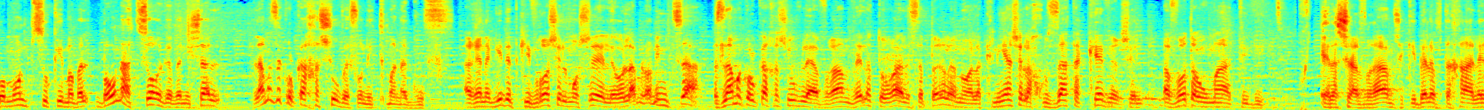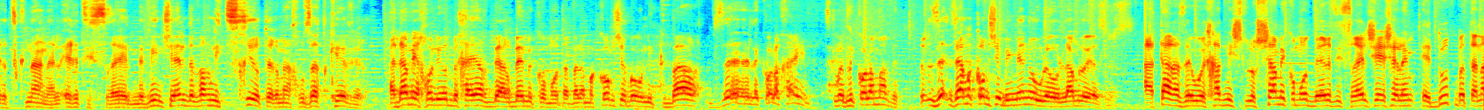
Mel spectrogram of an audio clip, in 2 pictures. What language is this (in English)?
Hebrew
